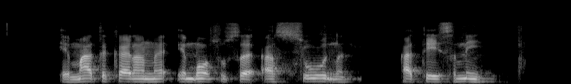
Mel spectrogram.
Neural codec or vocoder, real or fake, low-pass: codec, 16 kHz, 8 kbps, FunCodec, trained on LibriTTS, 25 frames a second; fake; 7.2 kHz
